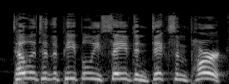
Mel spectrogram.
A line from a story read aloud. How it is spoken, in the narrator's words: Cindy yelled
